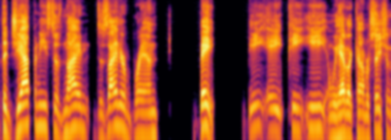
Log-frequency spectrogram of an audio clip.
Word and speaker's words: BAPE: The Floridian franchise has announced that they've struck a deal with the Japanese designer brand BAPE, B-A-P-E, and we had a conversation to try to see exactly how to say it because Mr.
